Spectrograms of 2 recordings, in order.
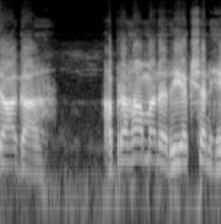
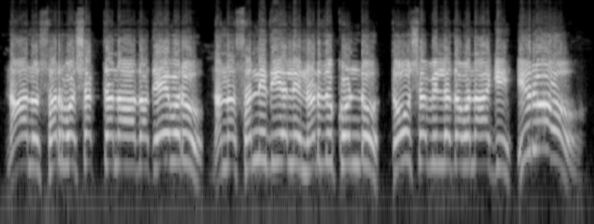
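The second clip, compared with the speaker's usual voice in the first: voice of God; 12 semitones higher than usual. Acted. God appears and commands Abraham, high booming proclamation.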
